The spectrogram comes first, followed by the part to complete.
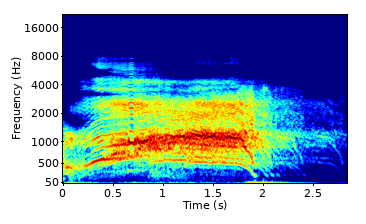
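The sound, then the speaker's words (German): A person's voice imitates a loud, drawn-out toad scream, a harsh sustained croaking wail lasting about two seconds before trailing off. No words are spoken. “Dann legt die Eladrin ihren Kopf in den Nacken und stößt ein unglaublich lautes Krötenschreien aus.”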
